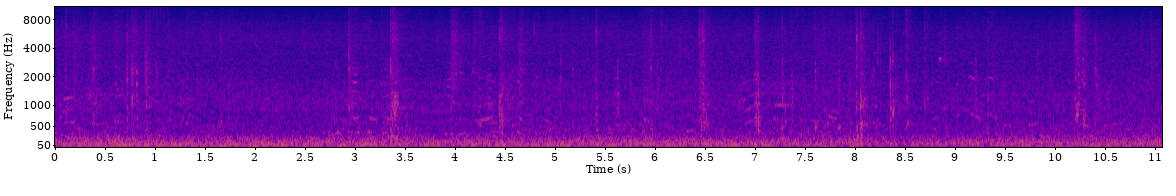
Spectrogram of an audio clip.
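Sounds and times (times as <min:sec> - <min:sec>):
skateboards clacking on concrete: 0:00.0 - 0:02.1, 0:02.7 - 0:11.0
crowd chatter: 0:00.0 - 0:11.0.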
